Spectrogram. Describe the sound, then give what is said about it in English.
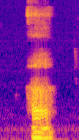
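A single heavy, rasping breath of a man breathing behind a mask over his face, fairly loud, lasting about half a second before fading into quiet. It sounds slightly muffled, as if drawn through a covering. “You can hear his breath behind his mask. It's rasping.”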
